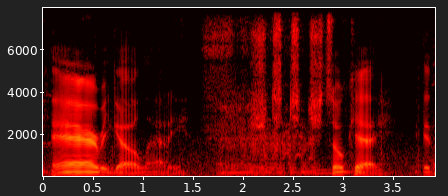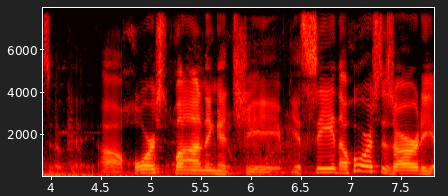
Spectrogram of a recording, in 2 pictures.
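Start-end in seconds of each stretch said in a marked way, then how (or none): 0.1-3.3 soothing a horse. Real, not acted. Calming a spooked horse. 3.8-4.3 whispered softly to a frightened horse; breathy whispered reassurance. Real, not acted. Calming a spooked horse.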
